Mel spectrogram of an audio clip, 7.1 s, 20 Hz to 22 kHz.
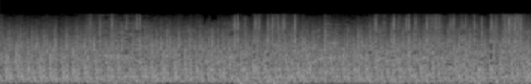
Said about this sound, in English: And then when Ed 209 opens fire on him, like, even in the theatrical cut, it's still gory as hell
